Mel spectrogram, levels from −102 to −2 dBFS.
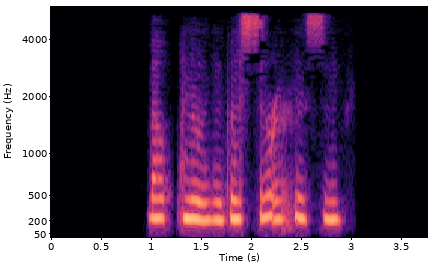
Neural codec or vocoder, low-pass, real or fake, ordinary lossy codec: codec, 16 kHz, 0.5 kbps, FreqCodec, larger model; 5.4 kHz; fake; MP3, 32 kbps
